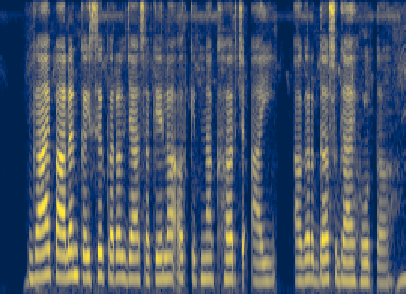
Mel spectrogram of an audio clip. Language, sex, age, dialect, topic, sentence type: Bhojpuri, female, 25-30, Western, agriculture, question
